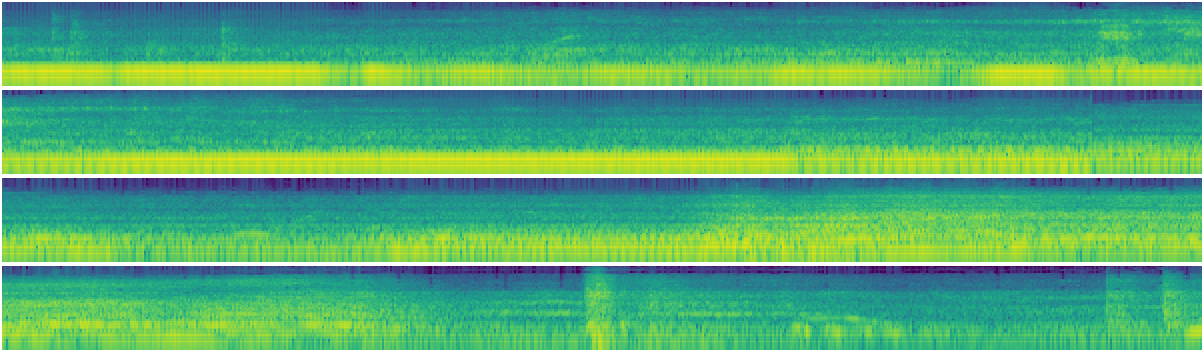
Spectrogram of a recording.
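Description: A car engine held on a steady, loud note for the first half. Then engines revving up and down with tyres squealing, and a single sharp crack near the end.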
